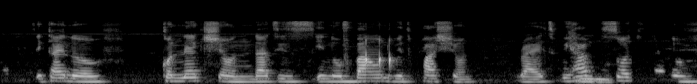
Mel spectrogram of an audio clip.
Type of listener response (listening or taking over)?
listening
